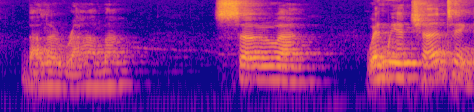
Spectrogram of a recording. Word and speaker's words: Balarama: one of them is Balaram balarama the brother of Krishna of course this Lord Ramachandra there's also thought Parasurama Parasurama in sanskrit pronunciation balarama so when we are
